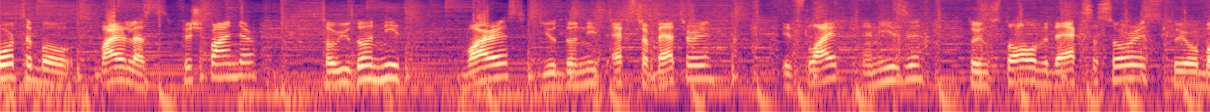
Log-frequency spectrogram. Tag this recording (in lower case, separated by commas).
speech, music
